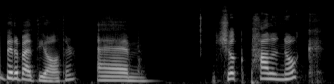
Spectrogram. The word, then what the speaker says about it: Palahniuk: Fight Club is a 1996 novel, and I'm going to butcher this guy's name, by Chuck Palahniuk? – Palahniuk.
